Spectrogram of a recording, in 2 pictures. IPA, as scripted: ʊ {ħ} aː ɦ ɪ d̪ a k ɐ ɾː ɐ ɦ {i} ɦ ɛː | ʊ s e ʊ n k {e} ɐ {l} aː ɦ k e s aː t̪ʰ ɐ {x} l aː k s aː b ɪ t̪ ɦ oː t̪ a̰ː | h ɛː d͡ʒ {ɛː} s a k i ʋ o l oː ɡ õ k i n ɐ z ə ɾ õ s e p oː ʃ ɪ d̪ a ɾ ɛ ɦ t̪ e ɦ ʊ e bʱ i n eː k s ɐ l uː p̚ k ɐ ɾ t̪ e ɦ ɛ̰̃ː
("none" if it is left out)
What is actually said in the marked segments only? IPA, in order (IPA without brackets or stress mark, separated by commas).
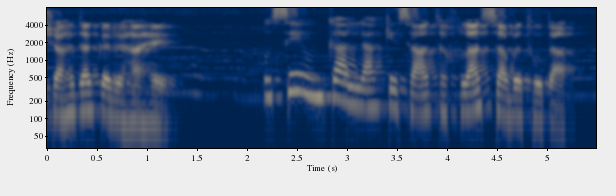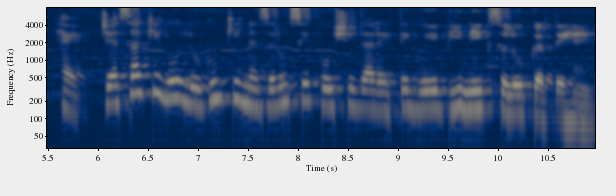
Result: ʃ, a, a, lː, x, ɛː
